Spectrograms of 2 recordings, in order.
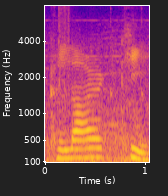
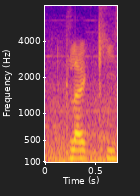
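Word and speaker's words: Clarke Quay: Clark Medyo punuan lang clarky hindi pala k key pala Clark key station tapos exit e Clark key pala Iyung pronunciation hindi hindi k clarky ba usually dito tayo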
